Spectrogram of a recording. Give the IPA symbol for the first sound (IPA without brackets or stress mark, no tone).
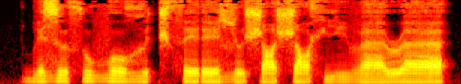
b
